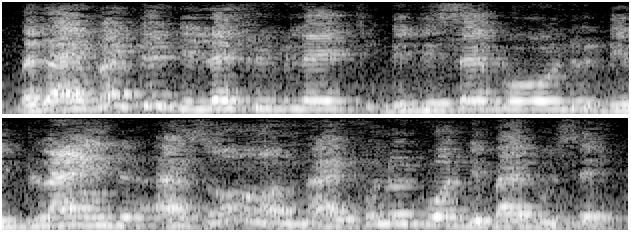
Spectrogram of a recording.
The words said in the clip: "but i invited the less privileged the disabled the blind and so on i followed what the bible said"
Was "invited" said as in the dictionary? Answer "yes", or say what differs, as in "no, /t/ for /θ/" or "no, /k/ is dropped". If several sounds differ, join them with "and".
no, /n/ is dropped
